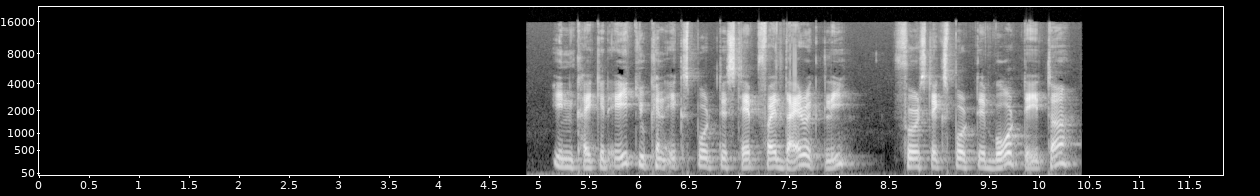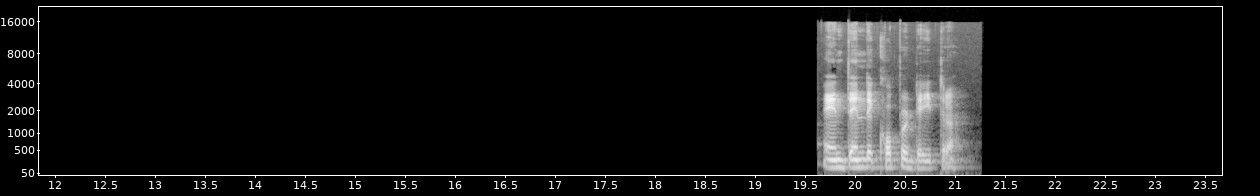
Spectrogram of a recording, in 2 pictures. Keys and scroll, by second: 13.0-14.0 typing, 22.0-23.6 typing, 22.2 Right.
